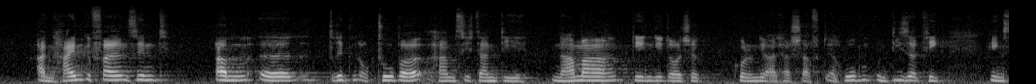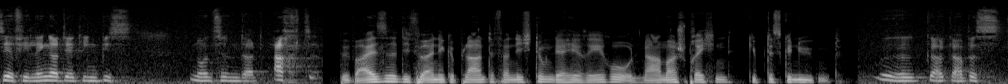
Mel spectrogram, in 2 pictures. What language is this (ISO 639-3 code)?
deu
